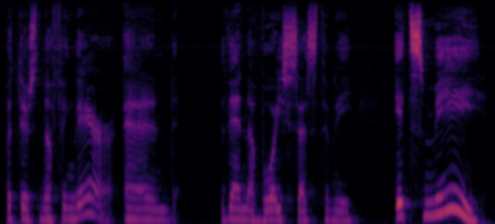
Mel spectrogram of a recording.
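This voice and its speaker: A woman with a somewhat low voice speaks as an interview guest. She tells a personal story with feeling, stumbling, restarting and repeating herself as she goes. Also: fairly even intonation, mellow. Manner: halting, emotional, many restarts and repetitions. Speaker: shamanic healer guest.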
